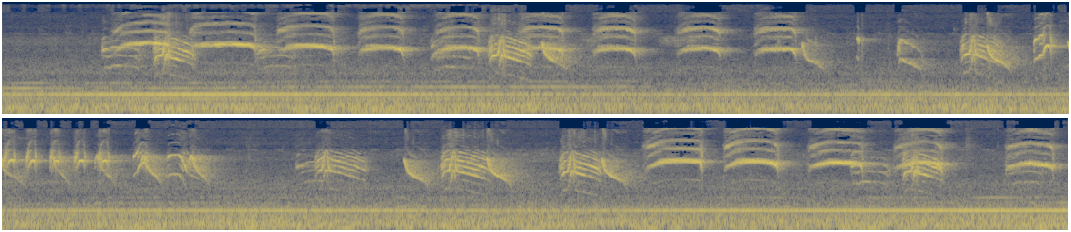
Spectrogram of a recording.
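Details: Male and female bar-winged prinias trading phrases to excite other birds: long rapid series of high arched chips, then clusters of harsh downslurred notes, then more quick chips, with steady low hum behind.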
